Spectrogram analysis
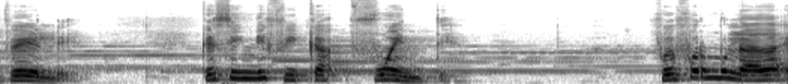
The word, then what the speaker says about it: Quelle: Para una mejor comprensión, la fuente Q proviene del alemán Welle, se escribe Quelle, pero en alemán no se pronuncia la U, sino que la U es una B, entonces decimos Welle, que significa fuente.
